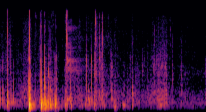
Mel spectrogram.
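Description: Handling noise: two sharp thumps a little after half a second in, then scattered light knocks and rustles as the camera is moved and set down and plush toys are handled.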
